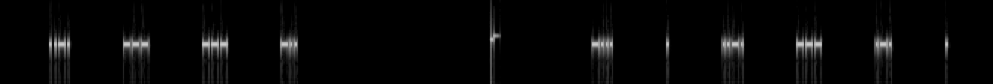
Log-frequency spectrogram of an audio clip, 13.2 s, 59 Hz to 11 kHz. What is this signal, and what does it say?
Morse code, heard as a keyed tone, about 40 wpm, spaced as for 11 wpm, 700 Hz. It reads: FOOD BEFORE
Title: 8x Character Spacing - Top 300 Words - 40wpm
